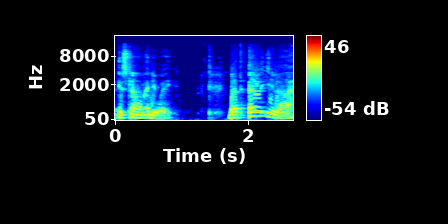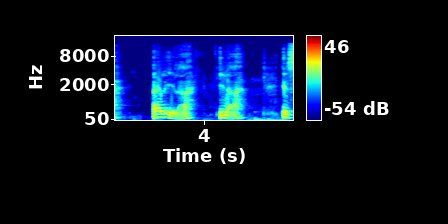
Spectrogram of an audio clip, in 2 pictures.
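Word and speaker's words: إله: But al-ilah, al-ilah, ilah, is simply E-L, and there is little H at the end, like a sound of a music. Ilah. Still, it's ilah. It's not Allah. It is Il. Idiot. Il. Ilah. That sound at the end, the little tiny H, it's not really even an H. It's like a music sound.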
